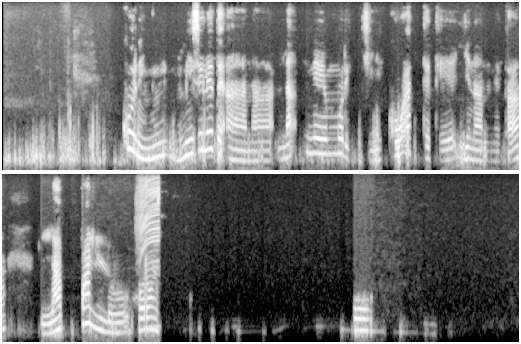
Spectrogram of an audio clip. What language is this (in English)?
Sidamo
